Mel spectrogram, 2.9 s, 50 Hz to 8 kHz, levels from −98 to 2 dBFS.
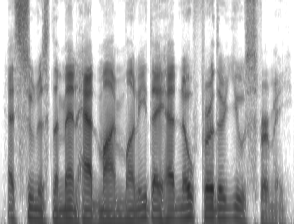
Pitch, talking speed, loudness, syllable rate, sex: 90 Hz, 305 wpm, -23 LUFS, 6.5 syllables/s, male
